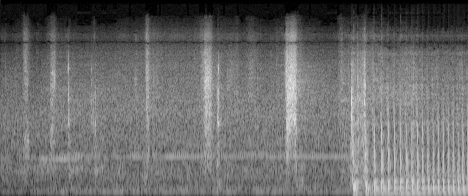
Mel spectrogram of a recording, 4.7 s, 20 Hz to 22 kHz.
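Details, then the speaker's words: Honda XL175 dual-sport single after exhaust replacement: after some clatter it fires up and settles into a steady, low, even thump; new exhaust sounds deeper but not much quieter, healthy. "you know like i said i didn't think it was going to be that much quieter it's kind of a different uh deeper sound"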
